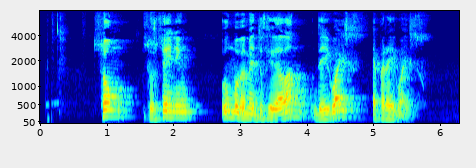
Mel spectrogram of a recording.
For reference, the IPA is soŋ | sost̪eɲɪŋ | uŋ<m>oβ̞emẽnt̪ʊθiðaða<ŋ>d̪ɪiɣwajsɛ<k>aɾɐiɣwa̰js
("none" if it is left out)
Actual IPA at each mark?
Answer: m, ŋ, p

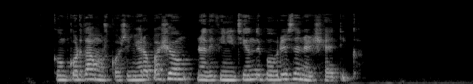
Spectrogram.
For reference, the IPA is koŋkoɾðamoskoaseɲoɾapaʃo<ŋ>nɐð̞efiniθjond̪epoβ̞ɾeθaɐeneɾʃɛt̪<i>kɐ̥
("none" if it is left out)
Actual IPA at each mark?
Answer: ŋ, i

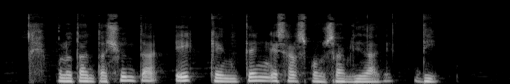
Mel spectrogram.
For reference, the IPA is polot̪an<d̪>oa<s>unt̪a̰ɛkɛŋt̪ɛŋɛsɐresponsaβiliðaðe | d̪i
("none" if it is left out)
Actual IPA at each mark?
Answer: t̪, ʃ

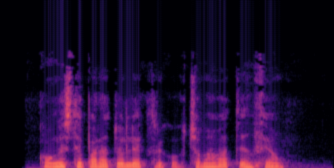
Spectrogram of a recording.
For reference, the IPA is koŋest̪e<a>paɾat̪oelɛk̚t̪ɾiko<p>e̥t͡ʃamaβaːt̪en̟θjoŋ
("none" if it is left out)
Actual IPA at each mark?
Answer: a, k

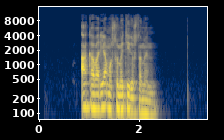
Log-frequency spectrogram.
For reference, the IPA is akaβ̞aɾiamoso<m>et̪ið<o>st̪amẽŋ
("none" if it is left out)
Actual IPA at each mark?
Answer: m, o

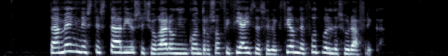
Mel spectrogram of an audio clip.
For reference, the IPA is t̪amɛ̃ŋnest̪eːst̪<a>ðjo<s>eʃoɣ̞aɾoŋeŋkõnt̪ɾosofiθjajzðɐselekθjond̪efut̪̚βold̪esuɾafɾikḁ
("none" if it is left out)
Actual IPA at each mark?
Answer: a, s

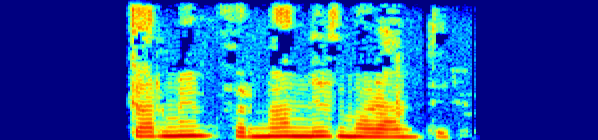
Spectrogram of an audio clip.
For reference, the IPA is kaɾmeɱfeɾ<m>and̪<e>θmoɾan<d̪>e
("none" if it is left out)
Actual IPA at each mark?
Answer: n, e, t̪

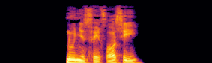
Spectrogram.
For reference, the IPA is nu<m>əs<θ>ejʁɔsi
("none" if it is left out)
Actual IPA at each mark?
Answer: ɲ, f

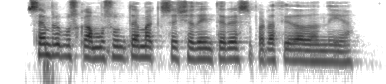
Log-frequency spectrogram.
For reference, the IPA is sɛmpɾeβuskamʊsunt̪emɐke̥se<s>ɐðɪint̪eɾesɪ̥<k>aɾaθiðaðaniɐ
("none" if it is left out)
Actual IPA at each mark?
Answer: ʃ, p

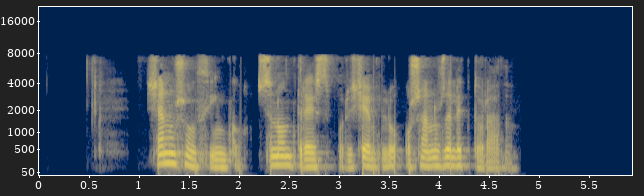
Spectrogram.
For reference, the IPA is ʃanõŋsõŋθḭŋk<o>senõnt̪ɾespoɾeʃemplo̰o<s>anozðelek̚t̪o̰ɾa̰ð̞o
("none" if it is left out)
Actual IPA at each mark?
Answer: o, s

